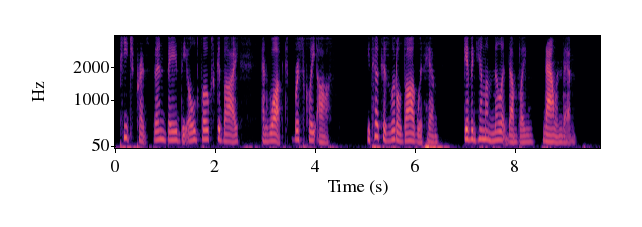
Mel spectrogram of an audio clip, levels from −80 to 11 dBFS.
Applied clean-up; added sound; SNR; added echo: neural mask model DeepFilterNet 3.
